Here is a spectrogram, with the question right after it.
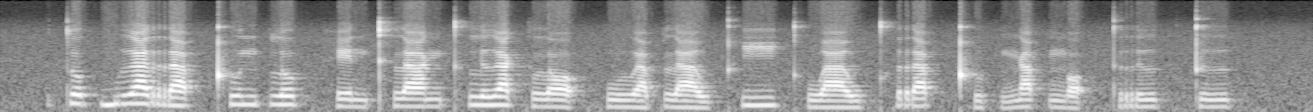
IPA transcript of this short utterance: t o˥˩ k̚ b ɯ˥˩ a̯ r a˨˩ p̚ kʰ u˧ n p l o˦˥ k̚ h e˨˩ n kʰ l a˧ ŋ kʰ l ɯ˥˩ a̯ k l ɔ˨˩ ʔ k w u˩˦ a̯ p l a˨˩ w kʰ iː˥˩ kʰ w a˧ w kʰ r a˥˩ p̚ kʰ u˨˩ k̚ ŋ a˥˩ p̚ ŋ ɔ˨˩ ʔ t r ɯ˦˥ k̚ t ɯ˥˩ k̚

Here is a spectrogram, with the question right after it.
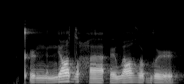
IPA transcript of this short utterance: kʼ ə˞ ŋ ə n ʏː dˤ ə h aː ʔ œ w əː ðˤ u ɡʷ ə˞

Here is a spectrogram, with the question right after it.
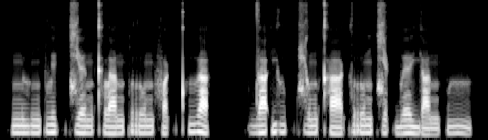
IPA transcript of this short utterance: n ɯː˧ ŋ p l e˥˩ k̚ t͡ɕ ɛː˧ n kʰ l a˦˥ n p r o˦˥ n f a˨˩ k̚ pʰ ɯ˥˩ a̯ | d a˦˥ ʔ j ɯː˦˥ p̚ t͡ɕ o˦˥ n kʰ aː˧ k r o˥˩ n t͡ɕ a˥˩ k̚ b ɛː˥˩ j a˧ n p ɯː˥˩

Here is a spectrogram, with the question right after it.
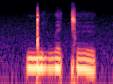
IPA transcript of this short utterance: ŋ͡ǃ i w ɛ ǀ ø

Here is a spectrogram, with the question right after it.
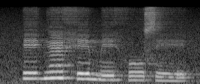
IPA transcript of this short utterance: e˦ ɡ ɛ̃˦ h e˧ m e˨ h o˨ s e˨

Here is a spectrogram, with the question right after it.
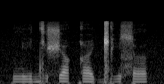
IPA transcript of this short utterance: l i˧ dʲ ə˦ ʃ ɜ˦ q i˦˨ ɡ͡ǁ i˦ ɬ ʌ˦

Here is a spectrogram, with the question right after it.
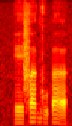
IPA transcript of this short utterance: e f ɐː ɡ u ʔ ɐː

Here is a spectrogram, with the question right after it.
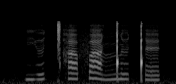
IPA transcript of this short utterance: j ɘ˨˦ ǀʰ a˧ f a˦˨ ŋ͡ǃ ɘ˦ ǃ ɛ˧

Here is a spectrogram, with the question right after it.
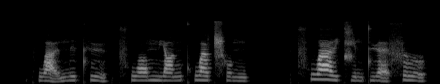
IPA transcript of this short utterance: pʰ w a̰˨˩ ɪ̯ n̪ i˥˧ t̪ʰ y˥˩ | t͡sʰ w ɔ˧˥ m j ɑ˧˥ ŋ kʰ w ä˥ ʈ͡ʂʰ ʊ˨ ŋ | t͡sʰ w a˥˩ ɪ̯ t͡ɕ i˩ n t̪ ɥ ɛ̰˨˩ s ɹ̩˥˩

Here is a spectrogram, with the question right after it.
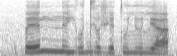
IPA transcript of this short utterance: p ɛ nː ɪ j ʊ dʲ ɔ ʒ ɛ t u lʲ o lʲ a

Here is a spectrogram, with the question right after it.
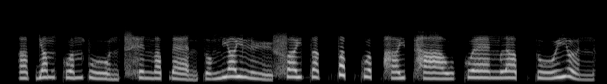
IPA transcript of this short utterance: ɐ˨ k̚ j ɐ˧ m kʷ ɐ˨˧ m p uː˨˩ n t͡sʰ ɪ˧ ŋ ɐ˧ p̚ l ɛː˨˩ n t̪ ʊ˨˥ ŋ j ɐ˧ j l yː˨˩ f ɐ˧ j t̪ ɐ˧ k̚ p ɐ˥ p̚ kʷ ɐ˧ p̚ h ɐ˨˧ j pʰ aː˨ w kʷ ɛː˧ ŋ l ɐ˧ p̚ t̪ uː˨˥ j ɵ˨ n

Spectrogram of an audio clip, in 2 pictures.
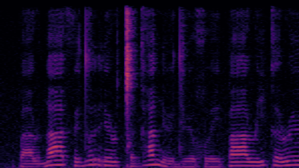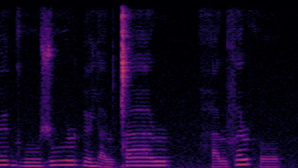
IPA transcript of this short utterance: p aː˩ ɹ n aː˥ θ ʏ˧ d o˥ r ʏ˧ ɹ ǀ ə˩ ɡʱ a˥ n ʏː˩ d ʏː˩ χʷ eː˩ p aː˧ ɹ i˥ k ə˧ ɹ øː˥ ɡʱ uː˧ ʒ uː˥ ɹ ɠ ø˧ j ɐ˩ ɹ ǀ ɐː˥ ɹ | h a˩ ɹ f ə˥ ɹ h o˩

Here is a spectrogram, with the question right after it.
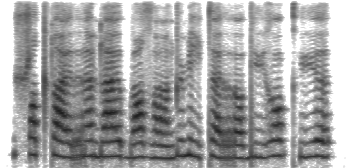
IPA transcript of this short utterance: ʃ y˧˥ tˤ ʈ a˨ ə̯ r ã˥ ɖ a˧˥˧ ə̯ b ɐ˧˥˧ zˤ ã˨˩˦ d̪ ɵ˥ ɳ i˨˩˦ t ɐ˨ r ɔ˨˩˦ d̪ y˨˩˦ ɣ ɔ˥ kʰ y˧˥˧ ə̯

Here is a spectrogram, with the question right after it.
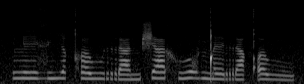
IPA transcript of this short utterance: l e z iː qʰ uː r a n ʃ a x u ʁ ŋ͡ǃ ɛ r a qʼ uː

